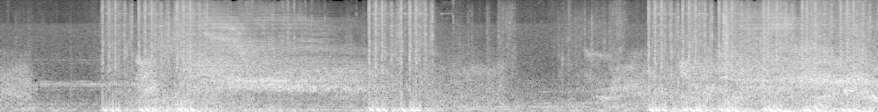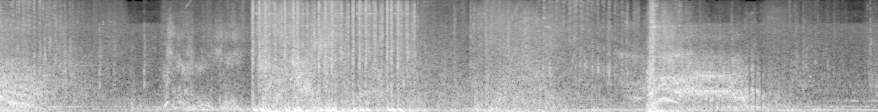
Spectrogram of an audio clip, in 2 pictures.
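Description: A rifle fires in loud bursts that echo.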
